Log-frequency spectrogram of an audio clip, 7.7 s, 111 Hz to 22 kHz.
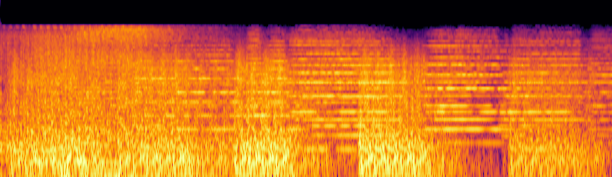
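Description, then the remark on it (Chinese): Loud, steady roar of two Mi-8 helicopters' engines and rotors as special forces troops jump out firing rifles during a military exercise at a division headquarters, with dense rattling rifle gunfire layered through it and brief dips in intensity; no voices are heard. “特战队员们从两架直升机上鱼贯跃出，手中的步枪在空中的时候就已经喷出烈焰。”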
